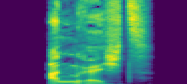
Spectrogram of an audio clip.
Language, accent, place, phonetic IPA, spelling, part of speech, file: German, Germany, Berlin, [ˈanʁɛçt͡s], Anrechts, noun, De-Anrechts.ogg
- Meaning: genitive singular of Anrecht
